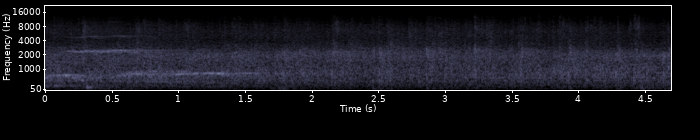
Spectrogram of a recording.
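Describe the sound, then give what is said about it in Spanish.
A church audience applauds the Lord during a Spanish-language sermon, steady, dense clapping that stays fairly even for several seconds, with a few brief high whistles or cheers rising over the clapping early on. “¿Cuántos aplauden al Señor?”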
